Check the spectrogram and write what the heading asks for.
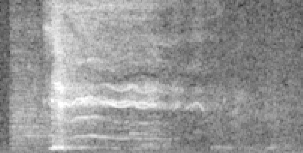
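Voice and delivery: very high burst of laughter; high squealing laugh; shrieking laugh. Real, not acted.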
